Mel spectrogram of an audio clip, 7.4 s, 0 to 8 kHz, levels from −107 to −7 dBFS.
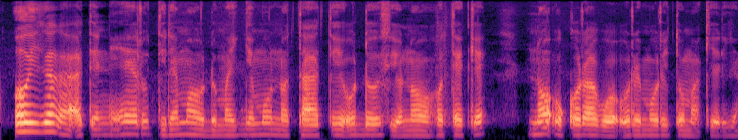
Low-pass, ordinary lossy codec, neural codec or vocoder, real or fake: none; none; none; real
